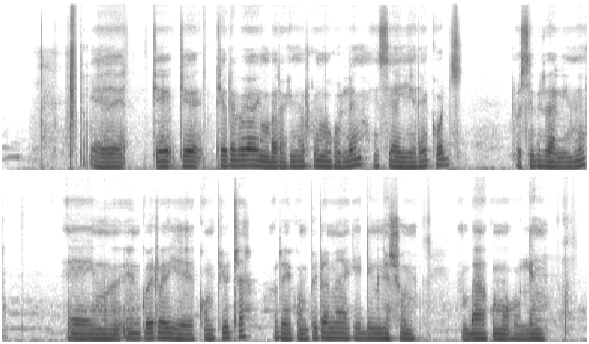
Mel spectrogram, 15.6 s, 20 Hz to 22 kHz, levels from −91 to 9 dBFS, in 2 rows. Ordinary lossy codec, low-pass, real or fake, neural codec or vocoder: none; none; fake; codec, 44.1 kHz, 2.6 kbps, SNAC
